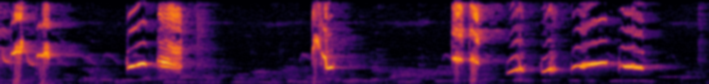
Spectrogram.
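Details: Oriental magpie-robin in relaxed song, played as a lure to draw other birds: sharp clicks, clear slurred whistles and a closing run of rising-falling whistled notes, with short silences between bursts.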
